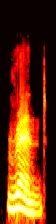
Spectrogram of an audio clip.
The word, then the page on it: rend: Indian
